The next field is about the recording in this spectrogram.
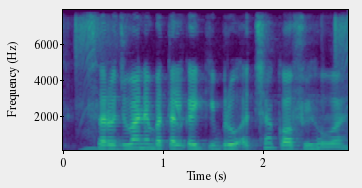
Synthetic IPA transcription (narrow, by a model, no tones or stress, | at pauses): sɐɾod͡ʒʋanebɐt̪əlkəikibɾoʔɐtːʃʰakɔːfiɦoːʋaɦɛ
